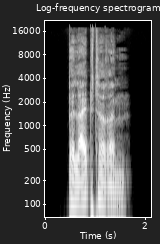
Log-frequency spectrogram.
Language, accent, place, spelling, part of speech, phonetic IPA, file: German, Germany, Berlin, beleibterem, adjective, [bəˈlaɪ̯ptəʁəm], De-beleibterem.ogg
- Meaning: strong dative masculine/neuter singular comparative degree of beleibt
